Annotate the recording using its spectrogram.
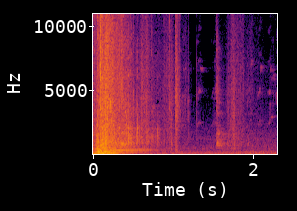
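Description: Galvanized metal trash can lid knocked off with a loud crash and a short metallic ring, followed by a couple of lighter clanks as it lands.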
